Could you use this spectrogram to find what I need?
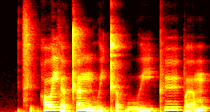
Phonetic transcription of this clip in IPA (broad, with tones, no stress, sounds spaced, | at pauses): t͡sʰ ɪ˨ k̚ h ɔː˥ j l ɐ˨˩ w t̪ʰ ɐ˥ n n̪ uː˨ j kʰ ɐ˨ p̚ uː˨˧ j | pʰ yː˥ p ɐ˨˥ m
